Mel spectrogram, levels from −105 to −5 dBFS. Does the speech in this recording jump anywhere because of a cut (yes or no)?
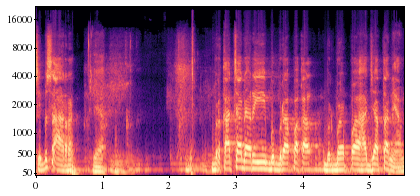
no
